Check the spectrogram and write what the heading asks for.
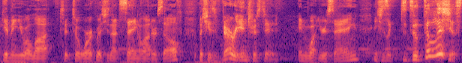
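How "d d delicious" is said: high, stammering delight; gushing noblewoman; excited. Acted. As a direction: savour the word, thrilled. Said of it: "she's super excited about the idea".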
